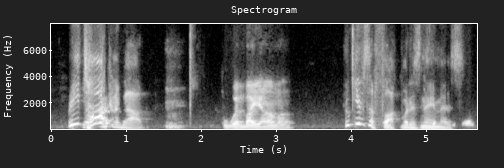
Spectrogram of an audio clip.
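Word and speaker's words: Wembanyama: if it's tonight though this is not the uh Wana you messed it up again wemi wanama that's what I said wanyama what did I say you said Jana you said wimba Yama then wama no Wim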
